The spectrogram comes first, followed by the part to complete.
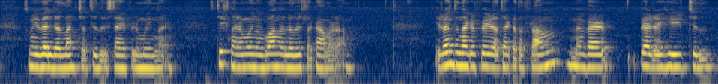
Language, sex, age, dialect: Faroese, female, 15-35, Suðuroy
